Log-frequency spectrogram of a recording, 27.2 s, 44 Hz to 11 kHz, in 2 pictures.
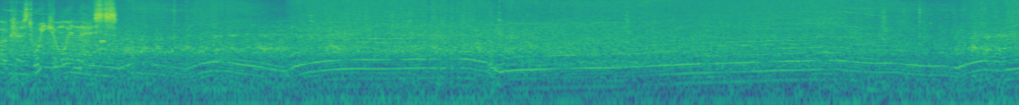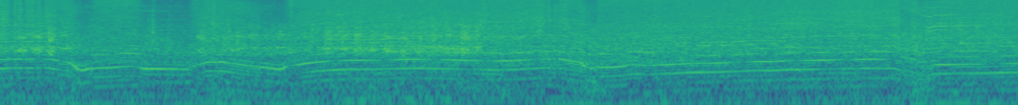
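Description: A Ford MkIV race car in Project CARS 3 lapping Circuit Zandvoort GP, the engine rising and falling through repeated gear changes and revs with tyre squeal in places, loud and continuous, while a voice talks over it.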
